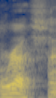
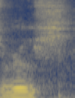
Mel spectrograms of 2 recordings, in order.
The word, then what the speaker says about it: Rush: You actually got his name right, because you usually call him Rush. – I know, because it is Rush. – It's Roosh.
